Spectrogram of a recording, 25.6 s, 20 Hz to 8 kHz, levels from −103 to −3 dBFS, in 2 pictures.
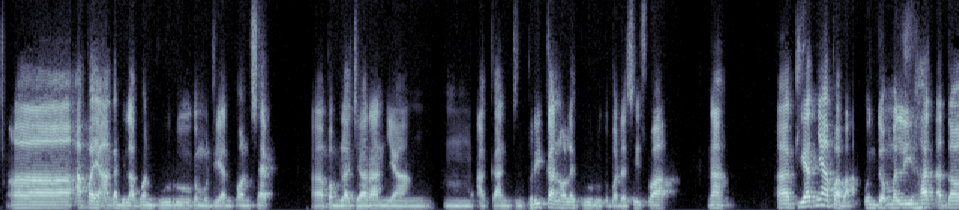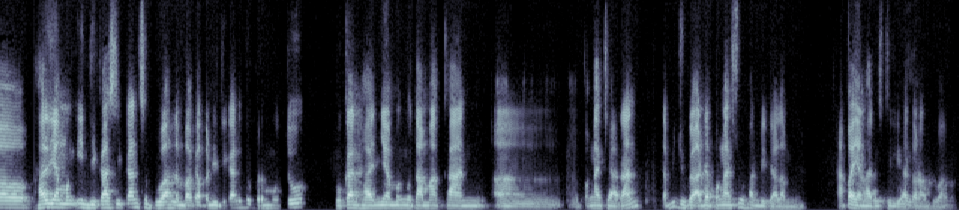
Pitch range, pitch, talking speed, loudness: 100-120 Hz, 110 Hz, 110 wpm, -24 LUFS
